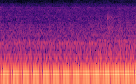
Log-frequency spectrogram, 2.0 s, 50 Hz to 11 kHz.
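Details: Renault Kangoo K9 diesel that flagged the glow-plug warning, lost power and would not rev, started after reassembly with the accelerator pedal sensor checked: even, steady low chug with regular firing pulses and no misses or knocks. Idles cleanly.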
